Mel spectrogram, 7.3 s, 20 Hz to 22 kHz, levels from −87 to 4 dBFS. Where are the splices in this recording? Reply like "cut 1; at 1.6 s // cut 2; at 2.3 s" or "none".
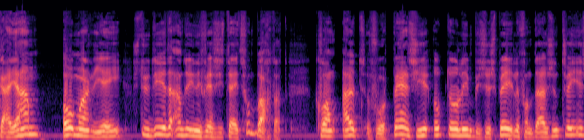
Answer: cut 1; at 1.6 s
